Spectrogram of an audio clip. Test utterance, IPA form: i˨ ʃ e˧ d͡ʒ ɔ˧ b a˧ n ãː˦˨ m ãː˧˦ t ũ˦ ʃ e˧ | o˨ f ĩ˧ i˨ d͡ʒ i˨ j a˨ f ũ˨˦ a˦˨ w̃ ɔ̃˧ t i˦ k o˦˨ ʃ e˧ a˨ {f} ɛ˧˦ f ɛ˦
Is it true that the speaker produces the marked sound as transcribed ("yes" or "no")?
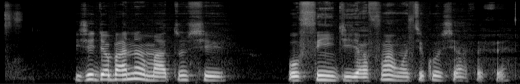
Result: yes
